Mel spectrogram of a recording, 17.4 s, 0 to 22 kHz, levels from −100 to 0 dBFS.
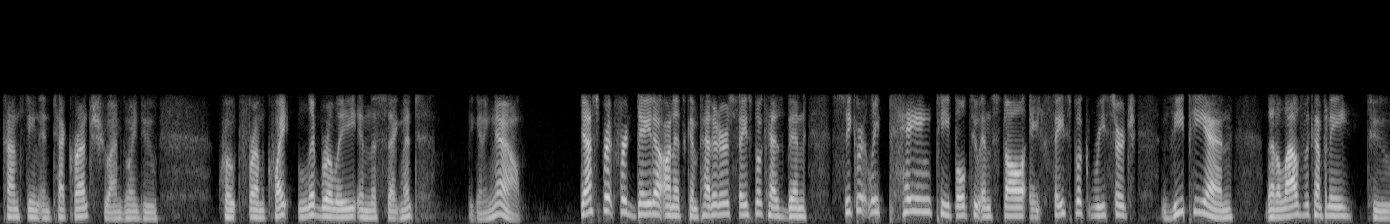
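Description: Speech, squeezed through the AMR narrowband mobile codec for the whole clip. Nothing above 4 kHz survives, so the voice sounds thin and boxed in. The codec damage is plainly audible. The voice has a buzzy, synthetic edge, as if rebuilt from a crude vocal-tract model and a few pulses. That fits a low AMR-NB mode of about 7.4 kbps. At that rate the pulse excitation is too sparse to carry natural texture. AMR bit errors break in three times: 4.90 to 5.02 s, 10.88 to 11.21 s, and 12.82 to 13.10 s. In each burst the voice keeps roughly its pitch and loudness. It turns hoarse, scratchy and gargly. The last burst is the harshest. This points to a weak radio link flipping the less protected bits in a run of frames. The checksum still passed, so the decoder played the corrupted frames. Their pulses landed in the wrong places, and the gain and spectral details came out wrong.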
